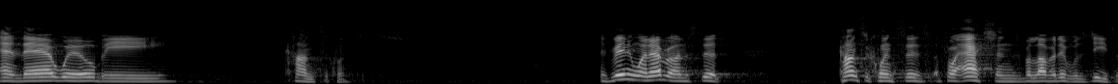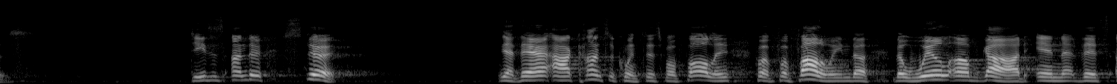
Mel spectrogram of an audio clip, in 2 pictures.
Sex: male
